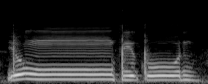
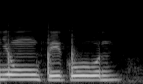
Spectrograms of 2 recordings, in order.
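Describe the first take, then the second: First: The middle n sound is held with a brief pause. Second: The middle n sound passes quickly without a hold. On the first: The speaker calls it right. "Harus yunfiqun, harus ada jedahnya" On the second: The speaker calls it wrong. "tidak boleh ... Tidak pas"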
